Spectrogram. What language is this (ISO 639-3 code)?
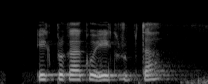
nep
